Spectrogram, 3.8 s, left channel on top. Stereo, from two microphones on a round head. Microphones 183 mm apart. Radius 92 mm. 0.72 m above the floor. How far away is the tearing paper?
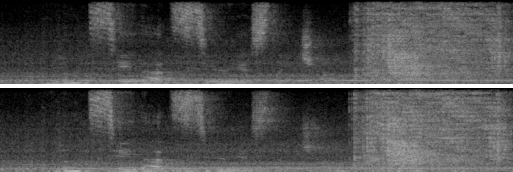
About 3.5 m.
